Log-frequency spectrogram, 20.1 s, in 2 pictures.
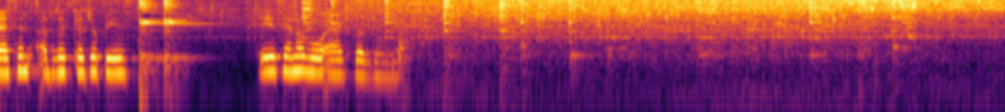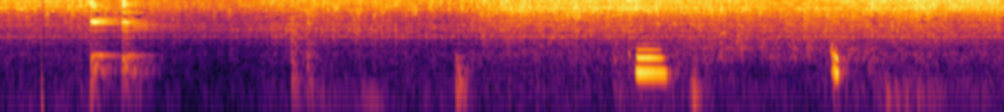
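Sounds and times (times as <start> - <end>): food sizzling in hot oil: 0.0 - 20.0
spatula scraping a pan: 3.0 - 9.4, 17.0 - 19.4.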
